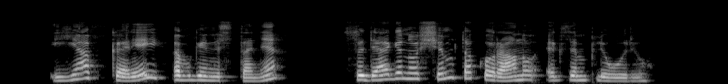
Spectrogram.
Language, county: Lithuanian, Alytus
